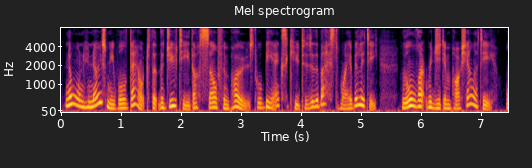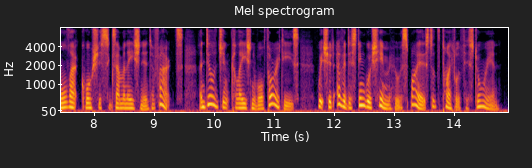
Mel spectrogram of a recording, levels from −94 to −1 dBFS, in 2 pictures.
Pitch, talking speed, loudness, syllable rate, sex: 180 Hz, 200 wpm, -19 LUFS, 6.3 syllables/s, female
